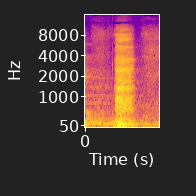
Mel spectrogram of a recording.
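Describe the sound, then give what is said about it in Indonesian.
A single deep, airy breath, drawn in through the nose and let out through the mouth as a breathing exercise, a short rushing burst of air lasting under half a second, with quiet surrounding it and no talking. “Tarik lewat hidung, buang lewat mulut.”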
